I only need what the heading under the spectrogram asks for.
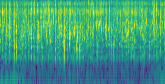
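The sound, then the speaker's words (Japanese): River water flows inside a room as a soft, continuous trickling and pouring hiss. It stays faint and steady throughout, with no voices. “ああ、ここは部屋の中に川が流れているのですよ。”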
